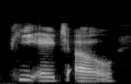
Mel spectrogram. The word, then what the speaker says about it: pho: So that's the name of the place, spelled P-H-O, Keene, great. And of course, in Vietnamese, P-H-O is pronounced as pho. So when it's all put together, it is meant to sound like profanity, according to, the city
